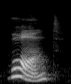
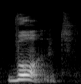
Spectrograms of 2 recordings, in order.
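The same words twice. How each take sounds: First: The word begins with a W sound. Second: The word begins with a V sound.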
